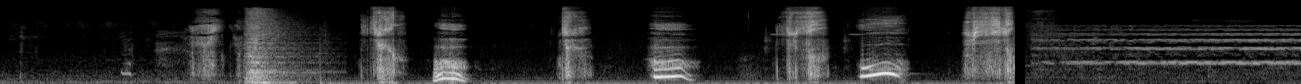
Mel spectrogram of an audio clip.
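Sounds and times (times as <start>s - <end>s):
sneeze-like breathy burst: 9.6s - 10.2s.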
